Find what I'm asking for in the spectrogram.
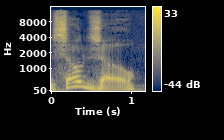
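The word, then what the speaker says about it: sozo (σῴζω): You'll hear me pronounce it DZ, like in sozo. Sozo, you pronounce the Z DZ. Sozo.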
